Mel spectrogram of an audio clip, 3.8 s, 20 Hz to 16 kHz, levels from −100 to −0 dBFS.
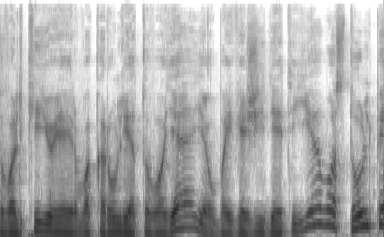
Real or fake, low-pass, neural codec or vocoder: real; 14.4 kHz; none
